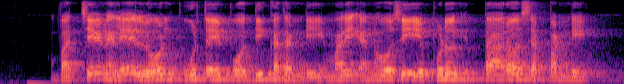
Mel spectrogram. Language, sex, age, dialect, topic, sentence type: Telugu, male, 18-24, Utterandhra, banking, statement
